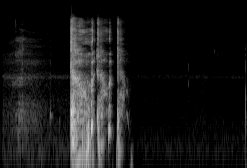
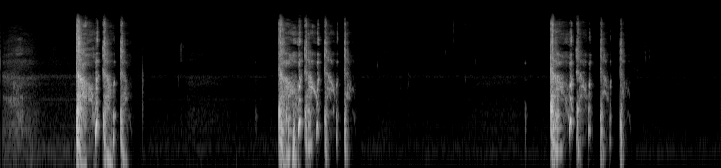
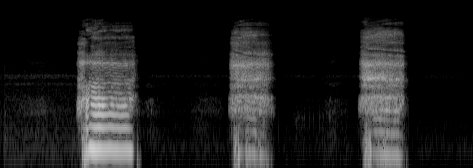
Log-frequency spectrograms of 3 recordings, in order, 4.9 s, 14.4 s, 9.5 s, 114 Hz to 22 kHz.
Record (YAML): cough_length: 4.9 s
cough_amplitude: 30427
cough_signal_mean_std_ratio: 0.24
three_cough_length: 14.4 s
three_cough_amplitude: 26874
three_cough_signal_mean_std_ratio: 0.25
exhalation_length: 9.5 s
exhalation_amplitude: 17256
exhalation_signal_mean_std_ratio: 0.37
survey_phase: beta (2021-08-13 to 2022-03-07)
age: 45-64
gender: Female
wearing_mask: 'No'
symptom_cough_any: true
symptom_shortness_of_breath: true
symptom_sore_throat: true
symptom_fatigue: true
symptom_headache: true
symptom_other: true
symptom_onset: 3 days
smoker_status: Never smoked
respiratory_condition_asthma: false
respiratory_condition_other: false
recruitment_source: Test and Trace
submission_delay: 1 day
covid_test_result: Positive
covid_test_method: ePCR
